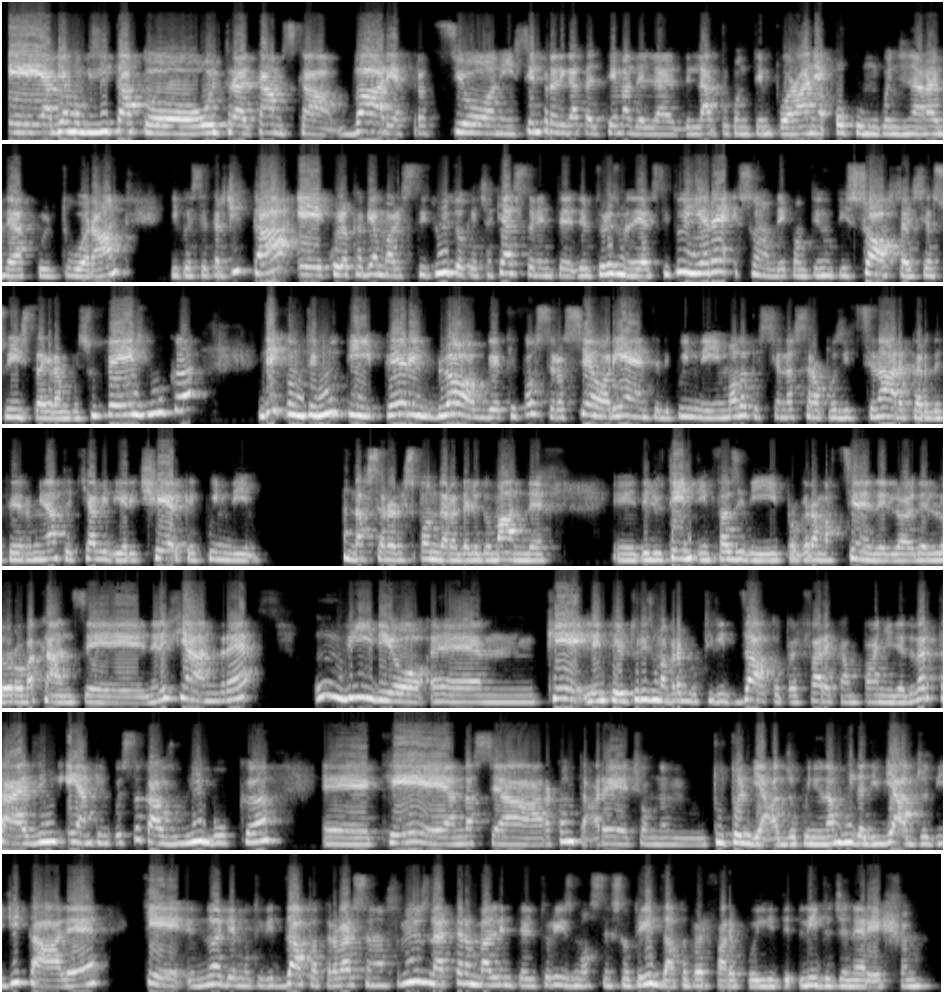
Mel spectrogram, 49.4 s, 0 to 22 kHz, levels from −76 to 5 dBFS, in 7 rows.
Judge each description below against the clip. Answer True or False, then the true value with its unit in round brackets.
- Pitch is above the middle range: True (215 Hz)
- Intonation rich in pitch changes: False (4.0 semitones)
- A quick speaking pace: True (180 wpm)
